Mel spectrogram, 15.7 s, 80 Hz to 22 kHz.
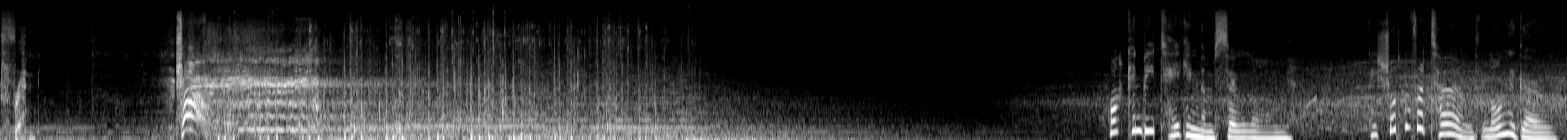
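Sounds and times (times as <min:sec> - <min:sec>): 
speech: 0:00.2 - 0:00.5, 0:11.1 - 0:13.0, 0:13.7 - 0:15.6
saddled horse whinnying as rider mounts: 0:01.8 - 0:06.7
clattering horse hooves: 0:01.8 - 0:07.0.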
